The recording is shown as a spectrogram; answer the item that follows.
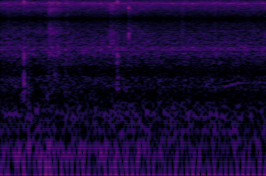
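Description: Naturally aspirated Subaru's flat-four engine idling, a low steady rumble heard from inside the cabin.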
